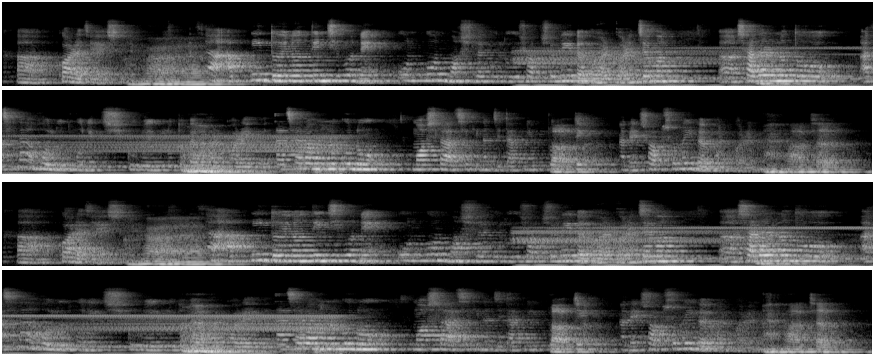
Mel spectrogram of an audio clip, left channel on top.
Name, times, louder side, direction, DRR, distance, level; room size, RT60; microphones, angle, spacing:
voice 1, 0.1-1.3 2.0-8.3 8.6-12.5 12.8-14.1 14.4-14.6 14.9-16.3, left 1 dB, 45° left, -1 dB, 0.5 m, -21 dB
voice 2, 1.2-2.1 7.5-7.8 10.5-11.0 11.6-12.0 14.2-14.6 16.3-17.0, equal, 55° right, 0 dB, 0.5 m, -22 dB
sound 1, 5.1-12.1, right 2 dB, 85° right, 0.9 m, -30 dB
3.3 x 2.3 x 2.8 m, 1.1 s
head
